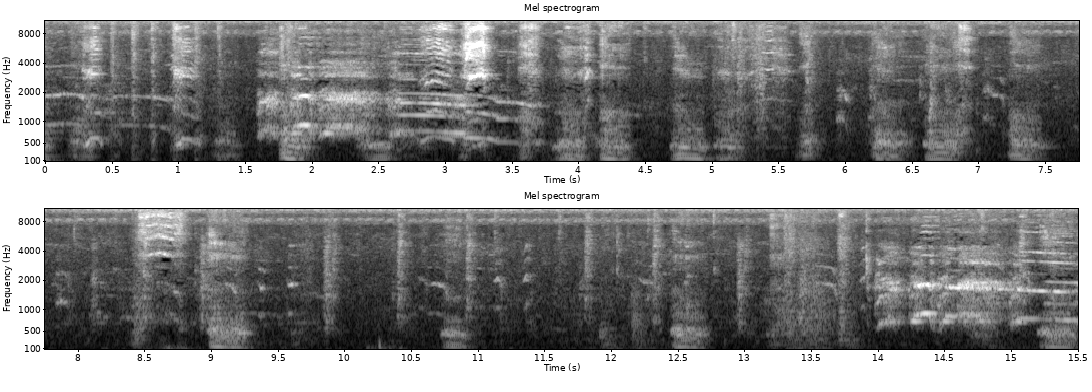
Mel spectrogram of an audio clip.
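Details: Young mini pigs give rapid short grunts, breaking now and then into higher squeals.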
